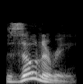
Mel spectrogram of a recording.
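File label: "zonary", British English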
